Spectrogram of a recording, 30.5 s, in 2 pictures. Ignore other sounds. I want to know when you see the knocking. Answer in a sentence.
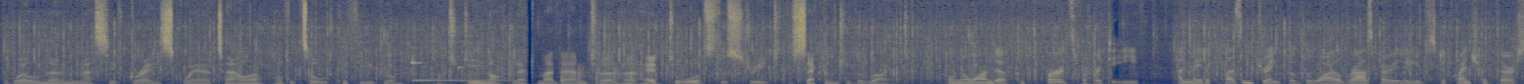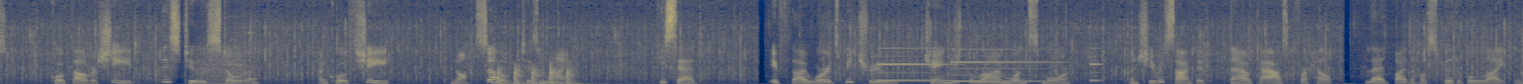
The knocking can be heard from 5.5 to 6.4 s and from 20.1 to 21.8 s.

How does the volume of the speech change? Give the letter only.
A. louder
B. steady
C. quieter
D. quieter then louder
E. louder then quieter
B.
